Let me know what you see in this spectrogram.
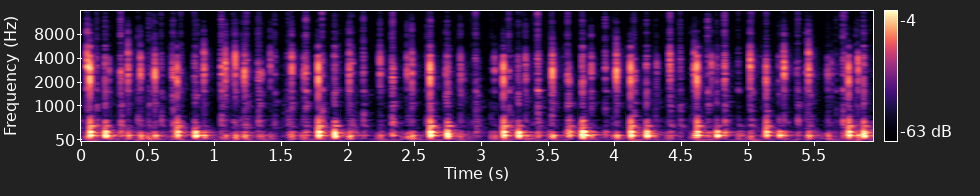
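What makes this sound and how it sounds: Fingertips of both hands type quickly on a LUMINKEY Magger68 Pro HE, a 65% mechanical keyboard with a silver aluminum case and grey and red PBT keycaps. The result is a dense, steady stream of short, crisp keystrokes, each with a bright click on top and a low, rounded thock beneath, and the sound dies away almost instantly.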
